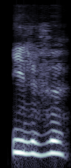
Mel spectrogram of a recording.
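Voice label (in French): "il veut", French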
